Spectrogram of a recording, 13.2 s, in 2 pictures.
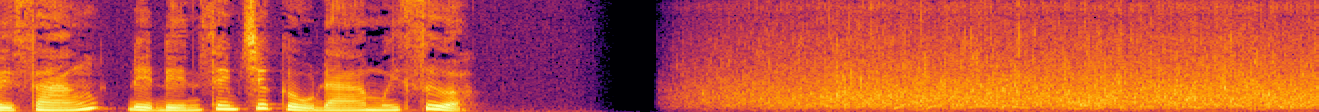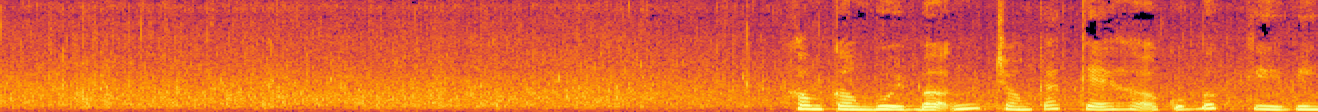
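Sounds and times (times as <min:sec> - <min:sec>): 
speech: 0:00.0 - 0:02.4, 0:10.6 - 0:13.1
clear stream water babbling beside a repaired stone bridge: 0:03.3 - 0:13.1.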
